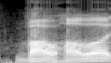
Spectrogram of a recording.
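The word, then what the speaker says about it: VA-11 Hall-A: Valhalla. Yeah. VA11 Hall A. That's how it's spelled.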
